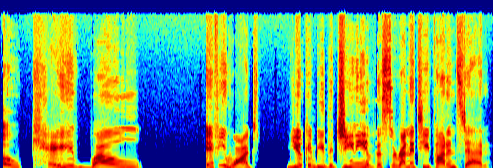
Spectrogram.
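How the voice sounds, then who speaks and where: Game lead: young female traveler, calm and deadpan teasing, high lively voice, dry booth. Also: a little slow, dry recording, exaggerated voice. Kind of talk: studio game voice acting. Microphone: studio mic.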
